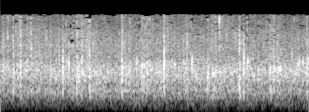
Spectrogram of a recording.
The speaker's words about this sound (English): That's two applause for a financial announcement, brother.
